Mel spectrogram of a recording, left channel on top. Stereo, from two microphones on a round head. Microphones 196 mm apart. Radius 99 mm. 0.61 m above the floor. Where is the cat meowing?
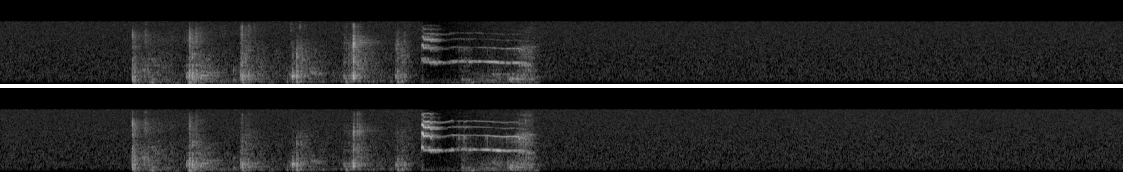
80° right, 2.5 m.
